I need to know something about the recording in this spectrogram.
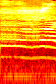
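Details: Newborn being swaddled gives a sustained, high-pitched cry with a clear tonal quality, heard steadily throughout: infant crying.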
